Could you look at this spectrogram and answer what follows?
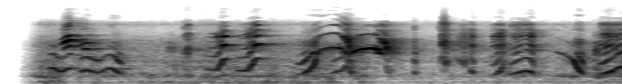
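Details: Caged green rose-ringed parakeet talking, repeating the Hindi phrase "main miya mithu hun" in squeaky, wavering syllables with rapid pitch swoops and short screechy notes, in a small room.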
